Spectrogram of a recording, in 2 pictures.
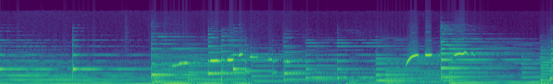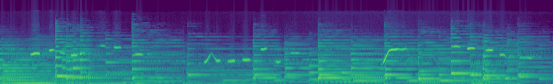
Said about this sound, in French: on sifflote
